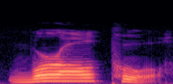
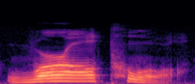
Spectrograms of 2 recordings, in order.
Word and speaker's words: Whirlpool: let's practice this and you should feel your tongue getting pulled up two times for that dark l whirlpool whirlpool whirlpool and then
